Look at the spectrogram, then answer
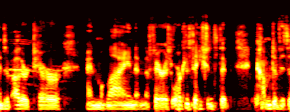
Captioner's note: laughing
